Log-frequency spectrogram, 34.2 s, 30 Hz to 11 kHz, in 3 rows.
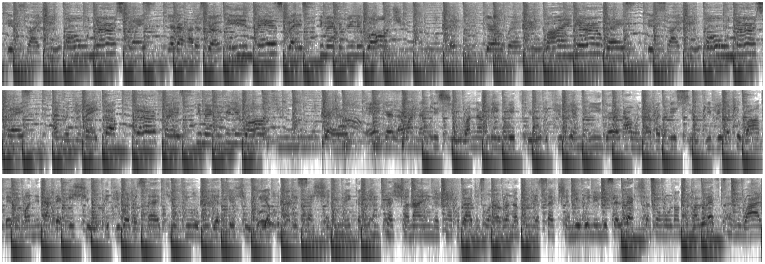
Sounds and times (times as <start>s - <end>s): Music: 0.0s - 34.2s.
